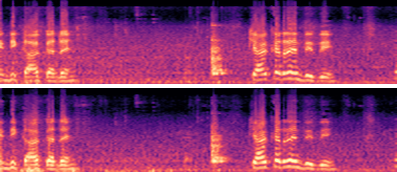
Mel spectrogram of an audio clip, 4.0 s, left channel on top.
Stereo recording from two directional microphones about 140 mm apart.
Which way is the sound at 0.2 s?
40° right (ahead or behind).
